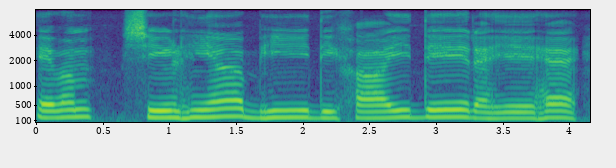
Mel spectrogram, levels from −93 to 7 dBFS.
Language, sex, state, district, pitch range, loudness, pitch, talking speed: Hindi, male, Jharkhand, Ranchi, 165-190 Hz, -13 LUFS, 180 Hz, 100 wpm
